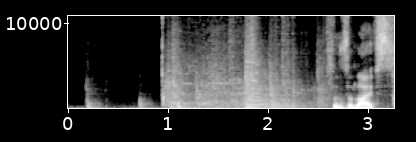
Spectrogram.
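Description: An elevator hums as it moves.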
